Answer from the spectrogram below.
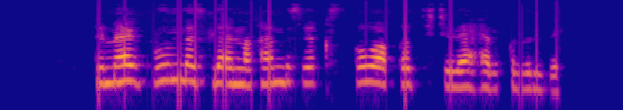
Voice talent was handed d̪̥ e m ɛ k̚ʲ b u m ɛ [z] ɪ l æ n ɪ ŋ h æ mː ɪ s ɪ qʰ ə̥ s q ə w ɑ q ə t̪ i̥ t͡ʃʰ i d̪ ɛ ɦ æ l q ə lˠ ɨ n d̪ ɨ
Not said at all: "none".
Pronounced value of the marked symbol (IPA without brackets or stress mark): s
